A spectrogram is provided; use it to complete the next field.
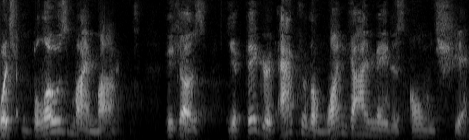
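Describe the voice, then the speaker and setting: With lively intonation and a somewhat breathy sound, this man keeps a moderate pace. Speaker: martial arts show host. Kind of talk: casual chat.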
